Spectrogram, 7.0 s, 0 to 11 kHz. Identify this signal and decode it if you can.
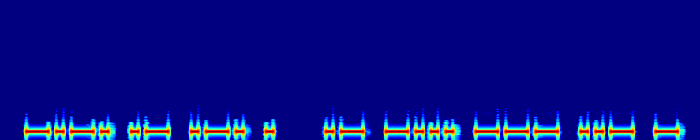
Morse code, heard as a keyed tone, about 16 wpm, 700 Hz. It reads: CARE ABOUT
